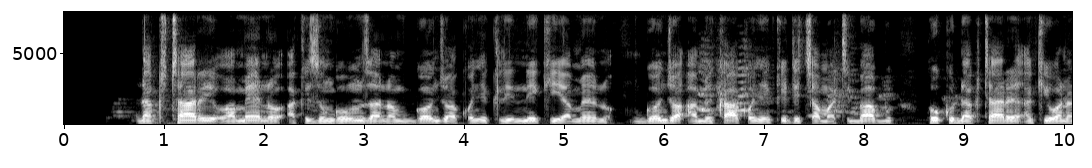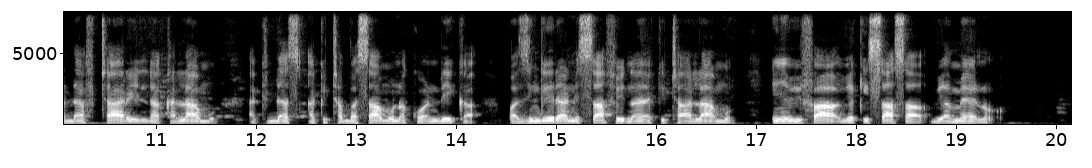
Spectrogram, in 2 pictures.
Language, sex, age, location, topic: Swahili, male, 18-24, Mombasa, health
